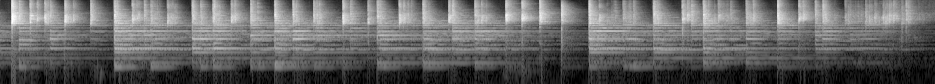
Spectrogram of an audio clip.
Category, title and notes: Sound effects > Objects / House appliances
quarter in bowl
I recorded a quarter bouncing around in a metal bowl. I do not remember what I recorded it with.
skitch, bowl, metal-bowl, skid, bouncing, coin, ching, metallic, metal, quarter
